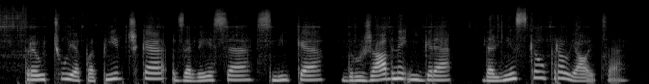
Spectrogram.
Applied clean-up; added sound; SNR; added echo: neural mask model RNNoise.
